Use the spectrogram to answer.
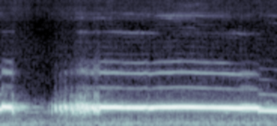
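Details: Barbary dove of the pelung strain giving a long-voiced, melodious two-note kuwok song meant to draw in other birds: a short coo, a rolling burst, then a very long even hummed note ending in a small downward step.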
